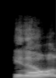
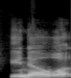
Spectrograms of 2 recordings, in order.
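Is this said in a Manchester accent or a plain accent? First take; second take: plain; Manchester. First: It is said in the speaker's own accent. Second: It is said in Patrick's Manchester accent.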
